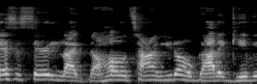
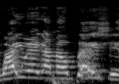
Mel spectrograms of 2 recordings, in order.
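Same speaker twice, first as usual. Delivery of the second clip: play-acted amused speech, said through laughter; 6 semitones higher than usual. Retelling her reply after being caught reading: imitating someone laughing. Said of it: "And she fell out laughing".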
